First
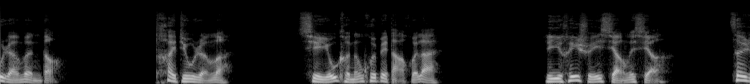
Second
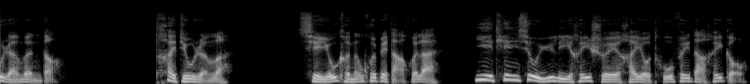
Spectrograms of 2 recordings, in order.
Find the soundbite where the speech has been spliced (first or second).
second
